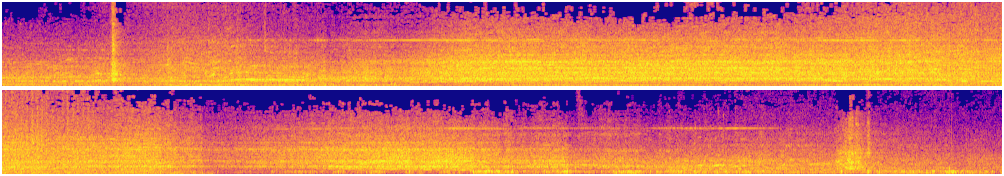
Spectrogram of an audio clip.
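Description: Intamin Motocoaster train running along its steel track, a loud rolling rumble with whining tones that glide up and down, dropping away suddenly about twelve seconds in. A sharp click about a second in and another near the end.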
